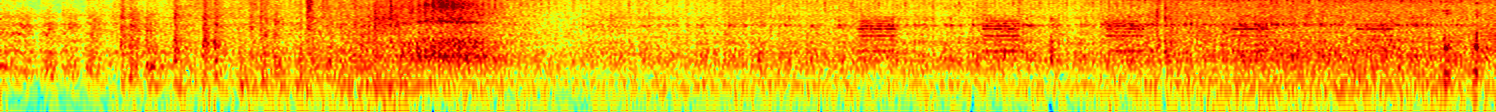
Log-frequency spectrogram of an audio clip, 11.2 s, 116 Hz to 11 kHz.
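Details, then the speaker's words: 2004 Volvo truck diesel, after sitting years, just fired on ether sprayed into the air cleaner: irregular, stumbling beat sagging as if about to stall; rough running, may need more ether. "she's a little rough buddy she's a little rough come on don't go dead probably gonna have to get you to spray a little more"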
